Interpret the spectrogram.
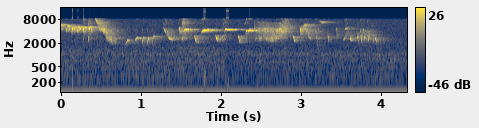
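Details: Energetic song from a goldfinch-canary hybrid: a quick, jumbled stream of high twittering chirps and buzzy trills, several notes each second, strongest in the middle.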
